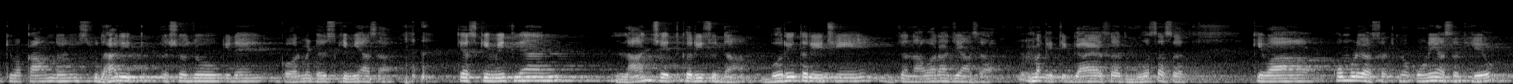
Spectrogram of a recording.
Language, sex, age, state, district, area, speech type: Goan Konkani, male, 30-45, Goa, Ponda, rural, spontaneous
